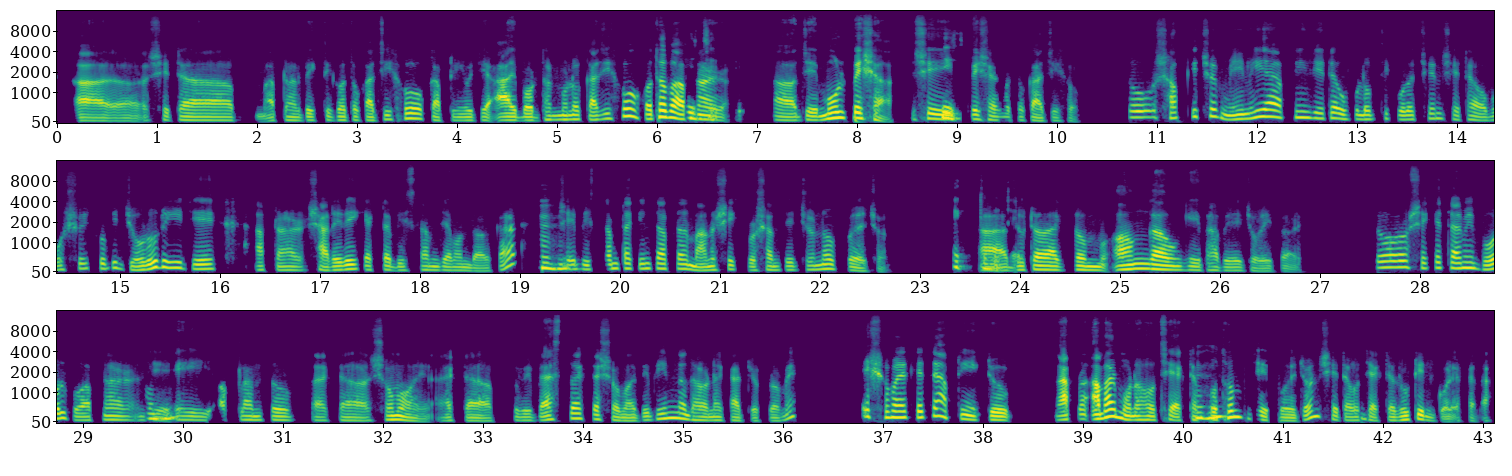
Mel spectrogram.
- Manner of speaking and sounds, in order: none
- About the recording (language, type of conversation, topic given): Bengali, advice, বাড়িতে কীভাবে শান্তভাবে আরাম করে বিশ্রাম নিতে পারি?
